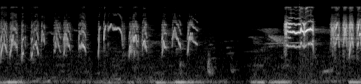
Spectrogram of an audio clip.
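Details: Actively singing sogon used as a lure to make other sogon sing and grow agitated, its call described as cuit cuit: dense bursts of high chattering notes, a quieter pause, then a loud squeaky phrase and renewed rapid chatter.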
